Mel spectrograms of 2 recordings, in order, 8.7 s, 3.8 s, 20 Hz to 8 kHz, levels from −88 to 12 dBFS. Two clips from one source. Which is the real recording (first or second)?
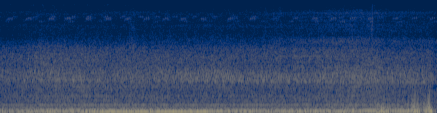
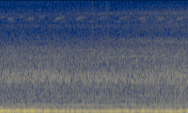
first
